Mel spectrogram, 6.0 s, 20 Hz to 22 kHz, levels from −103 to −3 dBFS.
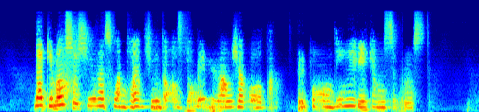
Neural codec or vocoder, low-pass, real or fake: codec, 44.1 kHz, 0.9 kbps, DAC; 14.4 kHz; fake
